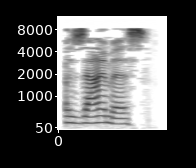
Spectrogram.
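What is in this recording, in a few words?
"azymous", British English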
